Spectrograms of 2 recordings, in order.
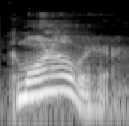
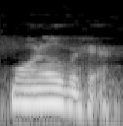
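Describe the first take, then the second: First: A light, higher coaxing call; beckoning call. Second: Said in the usual way. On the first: Retold or imitated. A mysterious voice calling her to the cemetery, higher and coaxing. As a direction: lure her over gently, like a spirit calling. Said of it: "Seriously, just like". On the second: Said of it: "something was saying".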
